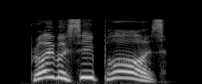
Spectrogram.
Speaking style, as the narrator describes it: hollered

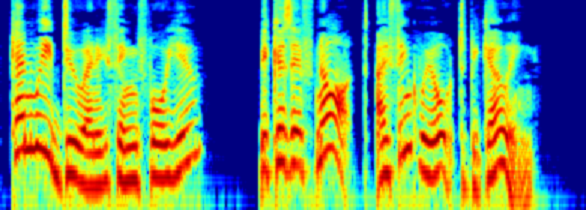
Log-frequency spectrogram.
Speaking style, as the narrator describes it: said Gerald kindly

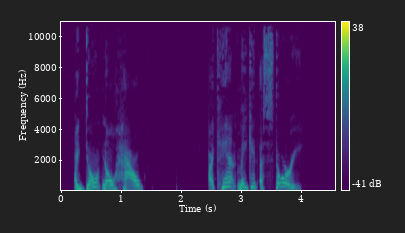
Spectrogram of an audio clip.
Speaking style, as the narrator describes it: shout

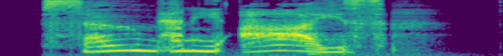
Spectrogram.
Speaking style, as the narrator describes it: Celie whispered back

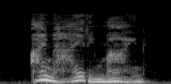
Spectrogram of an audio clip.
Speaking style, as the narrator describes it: Elizabeth Tilly whispered

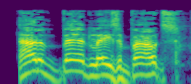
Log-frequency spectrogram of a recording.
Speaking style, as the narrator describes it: she cried

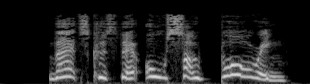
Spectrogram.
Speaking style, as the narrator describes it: screeched Henry

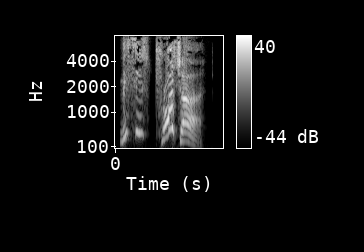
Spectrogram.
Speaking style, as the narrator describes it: shouted again

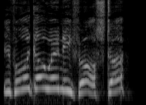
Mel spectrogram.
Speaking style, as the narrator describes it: he shouted

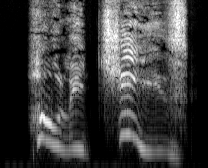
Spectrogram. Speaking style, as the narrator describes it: cried

